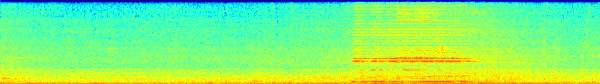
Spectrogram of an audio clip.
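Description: Road traffic with a steady low rumble, and a vehicle horn sounding once for a little over a second just past the middle.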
